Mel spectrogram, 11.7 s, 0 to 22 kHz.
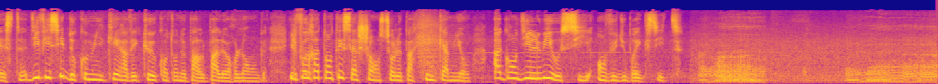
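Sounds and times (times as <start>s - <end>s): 
speech: 0.0s - 9.7s, 10.6s - 11.2s
frightened dog growling in a small box: 8.7s - 11.7s.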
